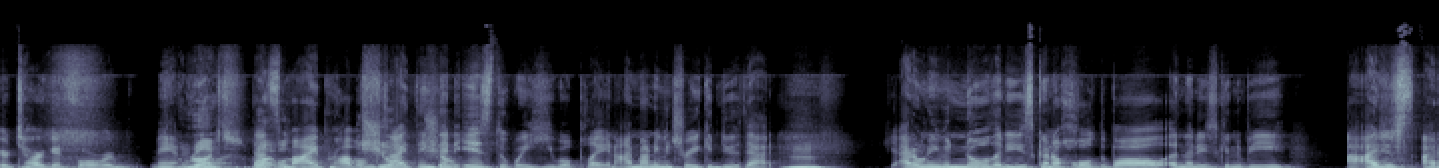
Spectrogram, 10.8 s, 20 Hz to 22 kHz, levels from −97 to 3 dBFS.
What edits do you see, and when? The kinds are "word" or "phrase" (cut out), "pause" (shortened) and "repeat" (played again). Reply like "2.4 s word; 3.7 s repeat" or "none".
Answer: none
